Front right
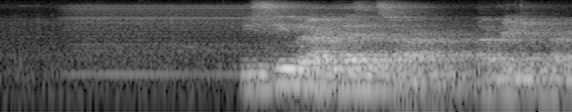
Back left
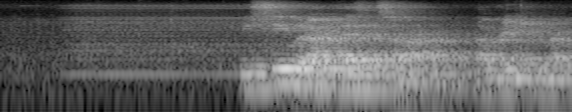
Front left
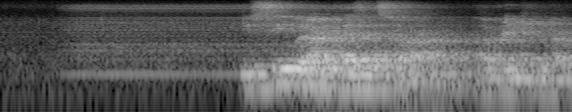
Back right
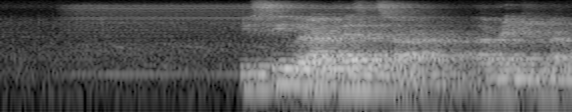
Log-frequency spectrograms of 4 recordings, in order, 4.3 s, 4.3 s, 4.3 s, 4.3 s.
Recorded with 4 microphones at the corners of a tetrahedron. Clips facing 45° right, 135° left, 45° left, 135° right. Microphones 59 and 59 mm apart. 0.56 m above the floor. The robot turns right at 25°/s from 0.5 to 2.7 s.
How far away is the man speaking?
About 1.1 m.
